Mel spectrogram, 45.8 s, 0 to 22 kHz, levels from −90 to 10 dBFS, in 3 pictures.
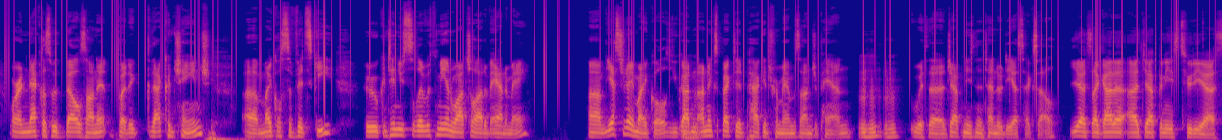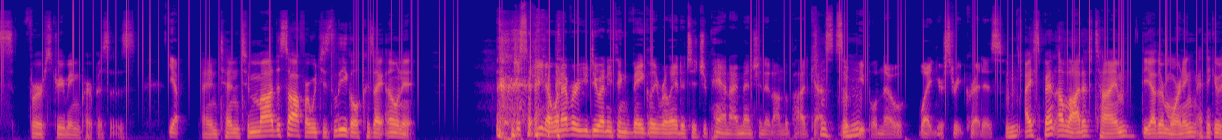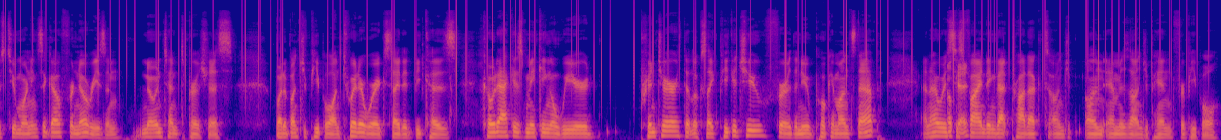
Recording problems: crackle, like an old record; noticeable; 15 dB below the speech

